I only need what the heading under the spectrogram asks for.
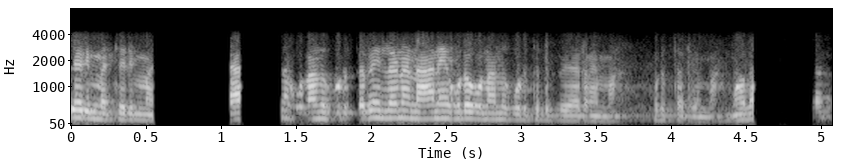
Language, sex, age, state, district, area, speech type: Tamil, male, 60+, Tamil Nadu, Pudukkottai, rural, conversation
